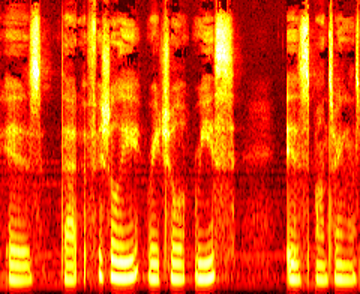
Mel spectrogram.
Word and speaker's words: Reis: Okay, I just checked an NPR snippet for the pronunciation of Rachel's name, and they say it as Reese, so that's how I will say it.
